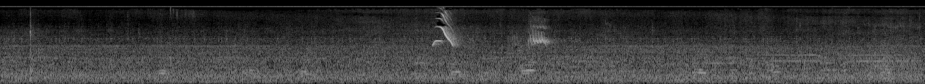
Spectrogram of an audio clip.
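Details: An Alpine chough (Pyrrhocorax graculus) in a group squabbling over a slice of pizza gives one thin, high, sharply descending whistled call, then a brief softer second note, over steady wind hiss.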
